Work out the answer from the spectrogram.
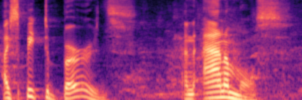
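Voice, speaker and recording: An actor playing an earnest, naive, polite and apologetic saint in a comic audio play. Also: male voice, on the high side, very animated, slow pace, bright, forceful tone, full character voice.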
